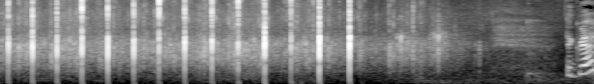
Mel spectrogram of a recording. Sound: applause

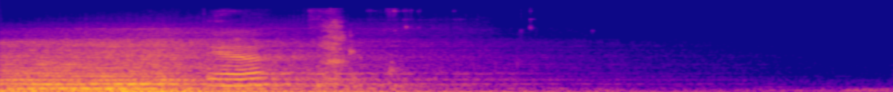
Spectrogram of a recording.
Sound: child's Voice

